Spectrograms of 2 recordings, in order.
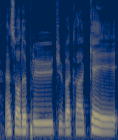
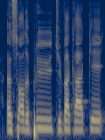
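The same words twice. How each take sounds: First: Un soir de plus, tu vas craquer with the weight only on the last syllable; stress on the last syllable. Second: Un soir de plus, tu vas craquer with a hit on each syllable; every syllable stressed. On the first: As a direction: let the phrase fall on craquer. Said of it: "il va accentuer plutôt la dernière". (accent sur la dernière syllabe) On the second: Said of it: "il accentue toutes ces syllabes". (chaque syllabe accentuée) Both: Shown as a demonstration.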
